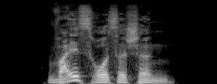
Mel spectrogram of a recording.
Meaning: inflection of weißrussisch: 1. strong genitive masculine/neuter singular 2. weak/mixed genitive/dative all-gender singular 3. strong/weak/mixed accusative masculine singular 4. strong dative plural
- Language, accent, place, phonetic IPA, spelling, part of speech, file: German, Germany, Berlin, [ˈvaɪ̯sˌʁʊsɪʃn̩], weißrussischen, adjective, De-weißrussischen.ogg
